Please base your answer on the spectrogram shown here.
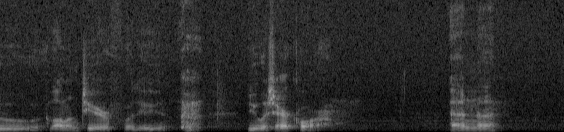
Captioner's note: clears throat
